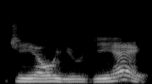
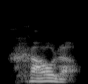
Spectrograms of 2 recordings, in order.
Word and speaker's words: Gouda: in the town spelled g-o-u-d-a anybody ever hear that cheese g-o-u-d-a americans pronounce it gouda industry g is a hard ch sound and because i know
